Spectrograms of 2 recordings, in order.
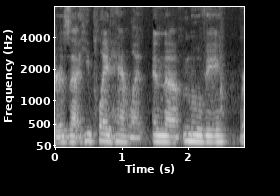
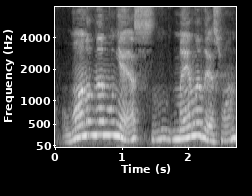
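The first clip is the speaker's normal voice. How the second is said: heavy, raised, put-on Eastern European accent; 7 semitones higher, 5 dB louder than usual. Asked about switching accents on the mic, answering in a fake Borat accent. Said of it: "that's like the guy from Borat".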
